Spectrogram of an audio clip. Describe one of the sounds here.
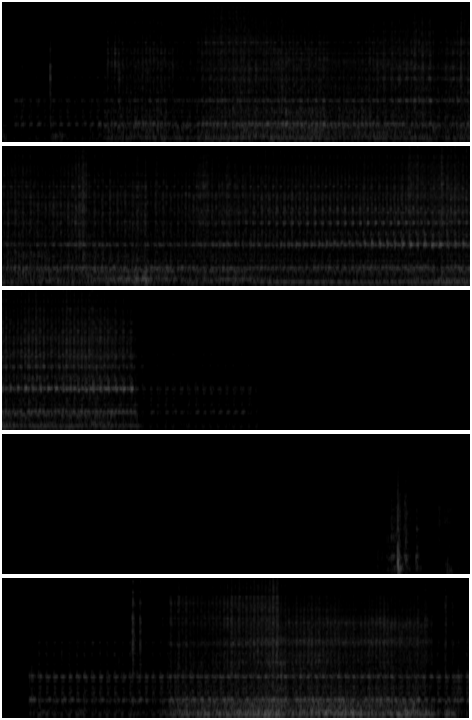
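A chisel scrapes and shaves against spinning wood.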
